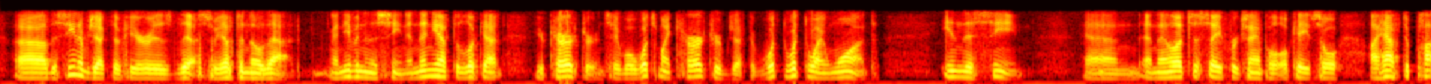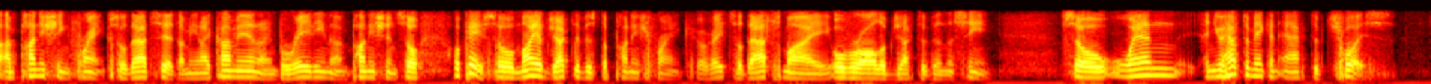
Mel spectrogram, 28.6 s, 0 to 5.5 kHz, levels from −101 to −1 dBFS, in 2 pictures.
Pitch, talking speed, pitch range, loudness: 135 Hz, 210 wpm, 120-150 Hz, -23 LUFS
